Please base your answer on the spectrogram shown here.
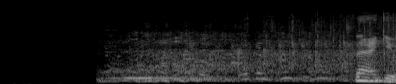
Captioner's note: all laughing; audience applauding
